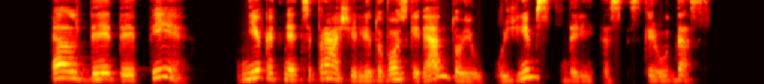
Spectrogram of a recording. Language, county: Lithuanian, Alytus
